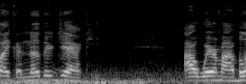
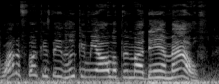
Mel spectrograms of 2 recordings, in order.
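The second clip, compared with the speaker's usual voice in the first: high, fast exasperated outburst; mock-outraged rant, higher and quicker; indignant quote; 8 semitones higher, 3 dB louder, faster than usual. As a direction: spit it out, baffled and offended. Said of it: "I be like".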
